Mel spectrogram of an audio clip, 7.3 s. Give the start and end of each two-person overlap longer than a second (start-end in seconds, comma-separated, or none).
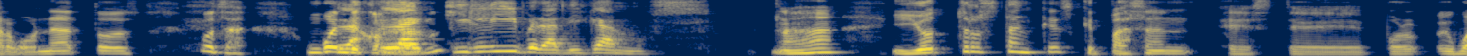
none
